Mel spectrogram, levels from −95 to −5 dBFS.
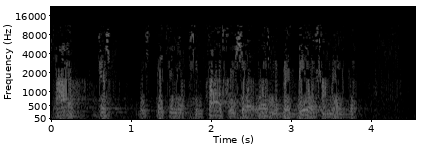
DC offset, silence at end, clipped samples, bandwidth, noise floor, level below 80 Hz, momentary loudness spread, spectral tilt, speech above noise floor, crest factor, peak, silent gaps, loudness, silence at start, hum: under 0.1%; 0.2 s; under 0.1%; 11.5 kHz; -80 dBFS; -76 dBFS; 11 LU; -3 dB/octave; 23 dB; 22 dB; -36 dBFS; none; -58 LUFS; 0 s; none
